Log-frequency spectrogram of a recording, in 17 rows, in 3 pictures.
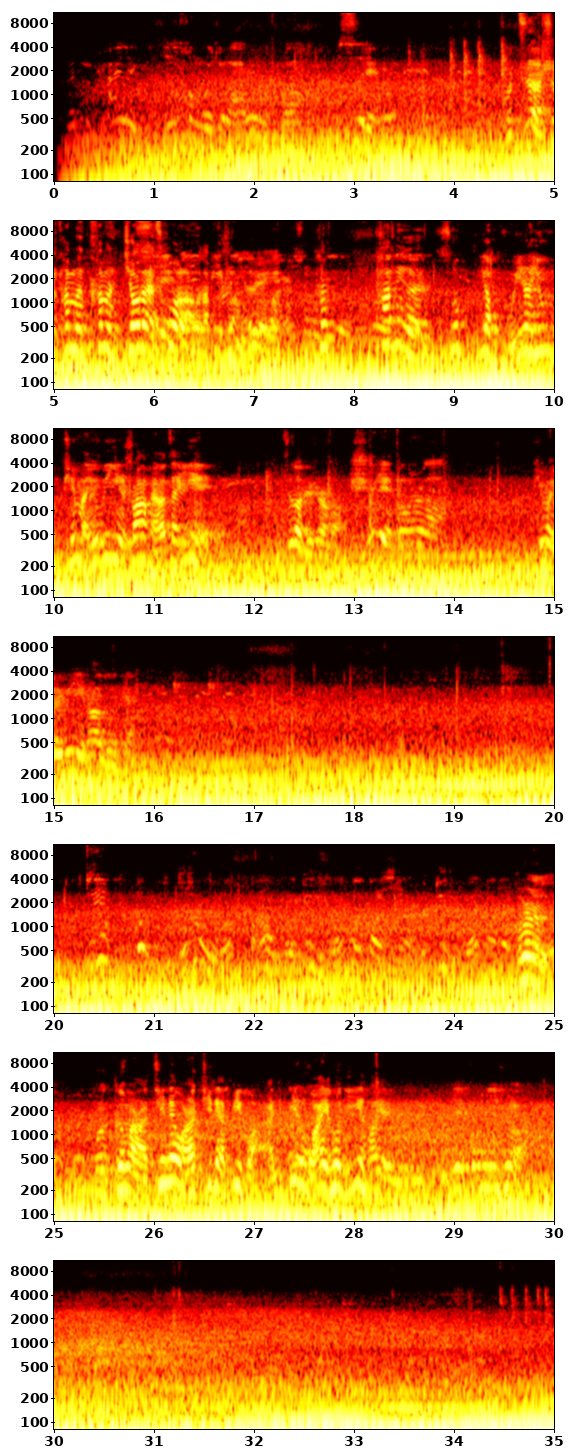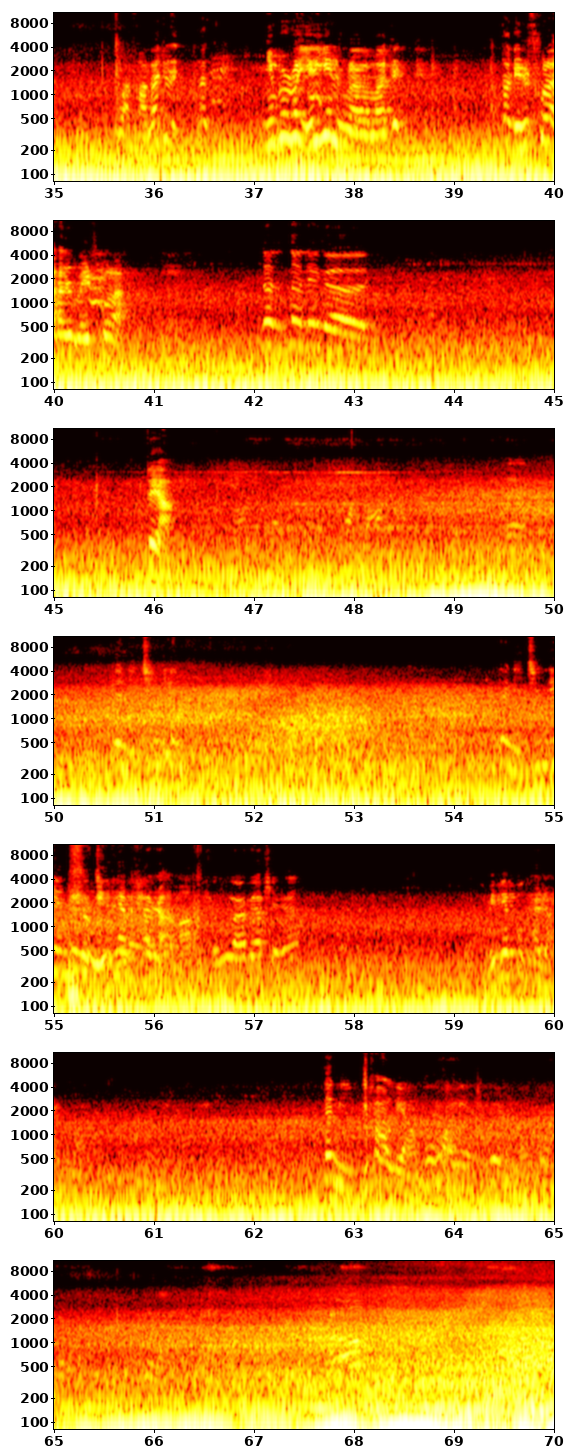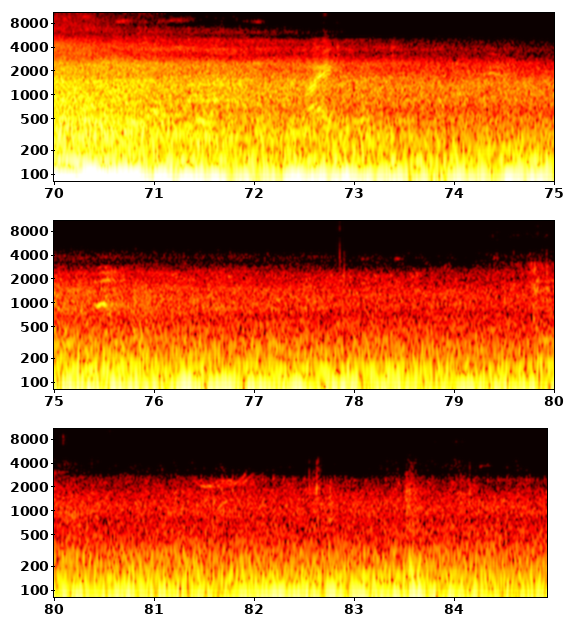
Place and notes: power station of art, Shanghai - Outside the museum
Outside the museum, Exhibition of the work of people talking on the phone sounds, Nearby boat traveling through the sound, Binaural recording, Zoom H6+ Soundman OKM II
Shanghai, China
